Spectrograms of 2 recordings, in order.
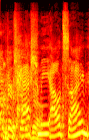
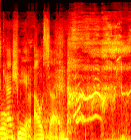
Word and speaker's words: catch me outside: or something yeah outside did you say cash me outside that's their catchphrase oh my gosh no it's catch me outside yeah it's horrible at first you're putting a lot of extra syllables when I first heard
